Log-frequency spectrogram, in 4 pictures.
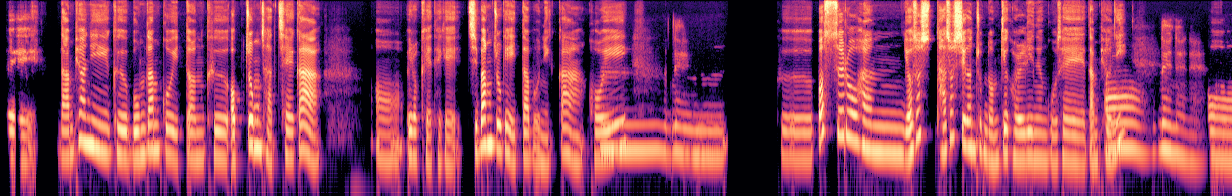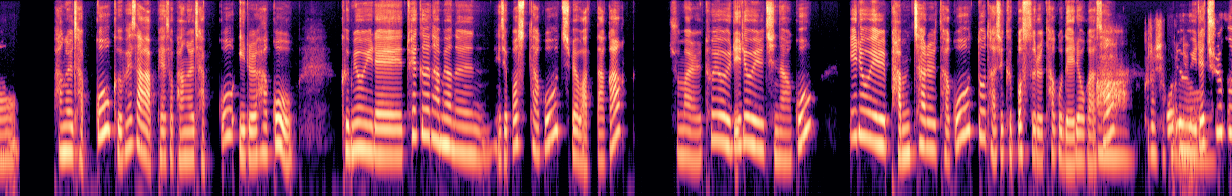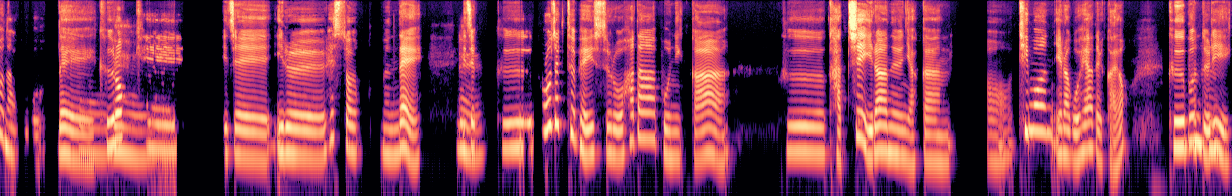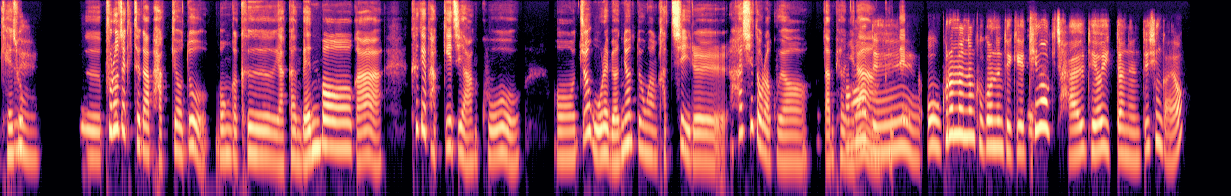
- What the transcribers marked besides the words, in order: other background noise; tapping
- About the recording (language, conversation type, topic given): Korean, advice, 파트너의 불안과 걱정을 어떻게 하면 편안하게 덜어 줄 수 있을까요?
